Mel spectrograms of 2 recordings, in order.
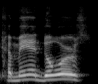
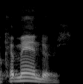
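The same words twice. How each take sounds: First: Commandors ending in a full "DOORS"; alternative pronunciation. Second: Commanders with a reduced "ders" ending; standard pronunciation. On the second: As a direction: say Commanders with a weak last syllable. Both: Shown as a demonstration. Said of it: "Is it Commandors or Commanders".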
